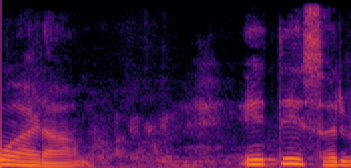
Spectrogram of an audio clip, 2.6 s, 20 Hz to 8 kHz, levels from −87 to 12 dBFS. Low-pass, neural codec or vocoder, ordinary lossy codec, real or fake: none; codec, 16 kHz, 4 kbps, X-Codec, WavLM features, trained on Multilingual LibriSpeech; none; fake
